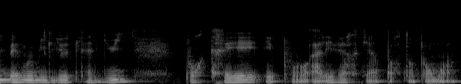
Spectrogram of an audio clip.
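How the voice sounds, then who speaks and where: A soft-spoken man talks at a fairly slow pace, his fairly low voice dark and mellow in tone with audible vocal fry. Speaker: podcast host and coach. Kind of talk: solo podcast monologue. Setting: isolated room at night. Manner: hesitant, many fillers.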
